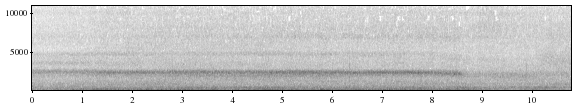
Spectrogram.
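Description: Metro-North M8 electric multiple-unit train passing through the station: a steady rumble of wheels on rail, with a high, steady whine that stops about nine seconds in.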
